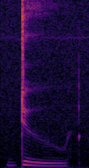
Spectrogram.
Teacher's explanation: and the tongue withdrawn from the ridge to release the pressure this is a voice sound and there is no rush of air but only a tiny explosion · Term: D sound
